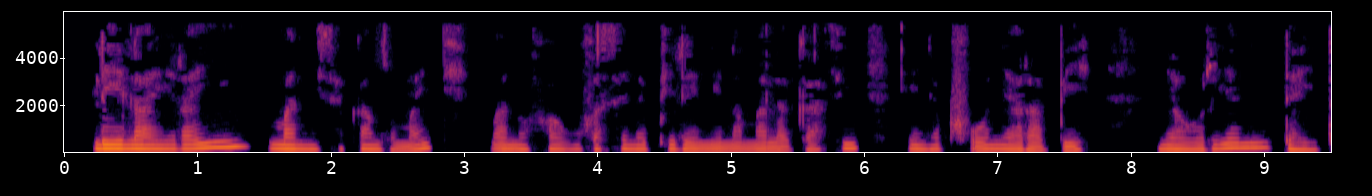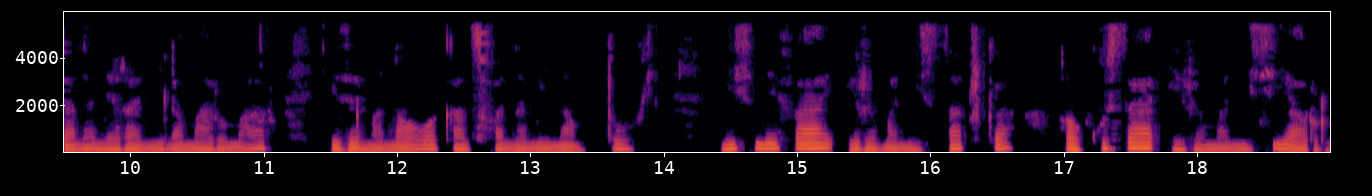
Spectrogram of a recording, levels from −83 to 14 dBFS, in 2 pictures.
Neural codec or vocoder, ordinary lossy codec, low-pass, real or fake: none; MP3, 24 kbps; 5.4 kHz; real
